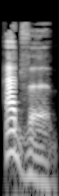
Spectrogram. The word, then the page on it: adverb: anglais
